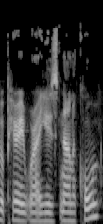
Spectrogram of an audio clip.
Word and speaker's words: Na Nagara: period where i used nanakulin which is the correct pronunciation the thai pronunciation um and then when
